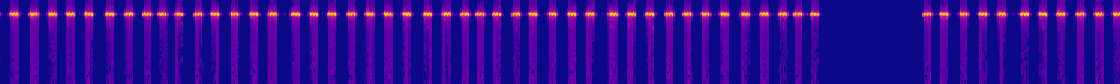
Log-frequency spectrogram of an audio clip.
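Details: A lone cricket keeps up a shrill, evenly spaced chirp about four times a second, falls silent for over a second, then carries on at the same pace; nothing else audible.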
